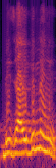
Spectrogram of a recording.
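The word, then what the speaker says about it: design: है ये डिजाइन है डिजाइन डिसिन डिसिन डिसिन नहीं है बेटा ये डिजाइन है इसमें जी क्या है साइलेंट है ठीक है आइए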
